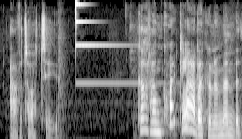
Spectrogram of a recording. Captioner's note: bell ringing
